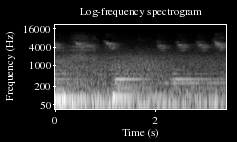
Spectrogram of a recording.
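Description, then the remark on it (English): Birds chirp repeatedly on a sunny morning, short bright calls spaced through the scene over a steady low background hum, with no one speaking. “A sunshiny morning with birds chirping and people carrying about their day on a simple Wednesday does this for me.”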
